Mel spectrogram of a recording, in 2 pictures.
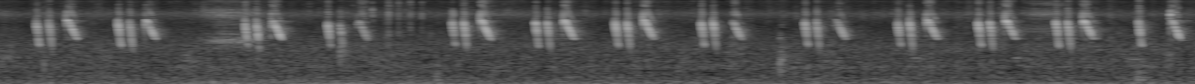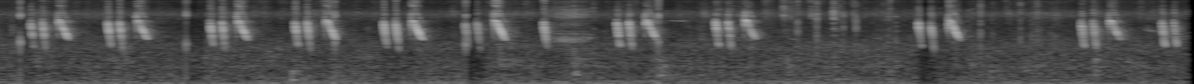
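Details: Bar-winged prinia singing vigorously, a recording used to coax other prinias into song; rapid runs of very high, thin, sharp notes delivered in quick bursts throughout, with short gaps between bursts and a faint hiss in the background.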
